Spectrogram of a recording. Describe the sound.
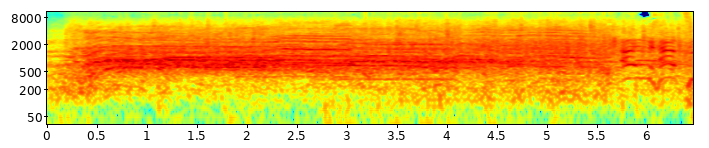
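A crowd bursts into loud, sustained applause mixed with cheering and shouting voices at a chess boxing event, greeting a lightweight fighter from the Chess Boxing Club Berlin before the evening's first bout, holding steady for about six seconds after a brief quiet start.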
